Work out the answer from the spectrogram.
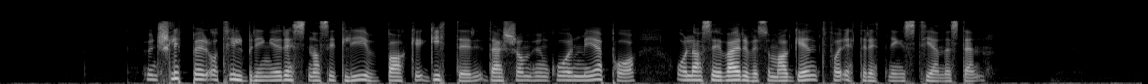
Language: Norwegian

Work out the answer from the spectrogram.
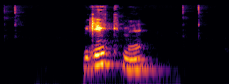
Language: Turkish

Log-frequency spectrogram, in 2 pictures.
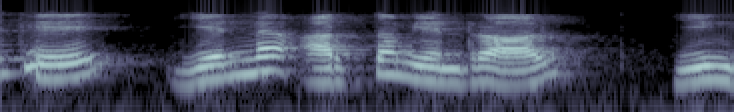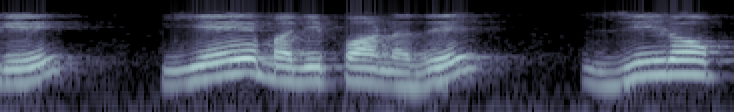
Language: Tamil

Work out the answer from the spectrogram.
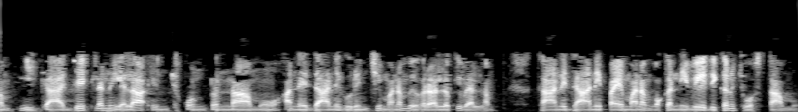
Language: Telugu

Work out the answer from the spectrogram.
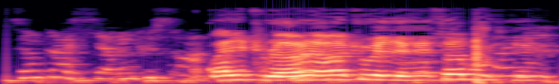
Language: Swahili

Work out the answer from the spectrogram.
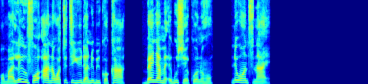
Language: Akan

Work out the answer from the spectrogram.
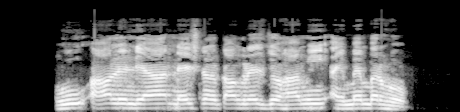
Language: Sindhi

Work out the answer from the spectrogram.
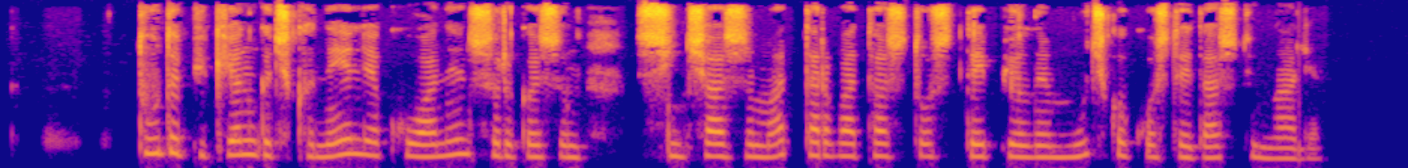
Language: Mari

